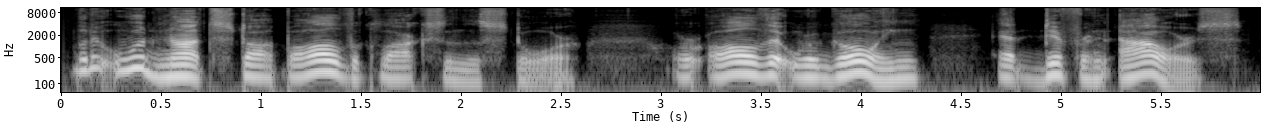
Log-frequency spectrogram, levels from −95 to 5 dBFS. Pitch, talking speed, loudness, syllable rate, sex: 160 Hz, 170 wpm, -17 LUFS, 4.6 syllables/s, male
